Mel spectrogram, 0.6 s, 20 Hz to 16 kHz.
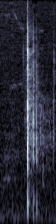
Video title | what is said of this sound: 🇵🇫 Recette de Tahiti : Poisson cru 🐟 au lait de coco 🥥 avec Zarrah 018 | vous secouez, vous entendez qu'il y a de l'eau dedans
